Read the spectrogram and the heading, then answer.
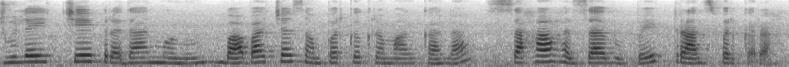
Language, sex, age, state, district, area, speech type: Marathi, female, 45-60, Maharashtra, Yavatmal, urban, read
